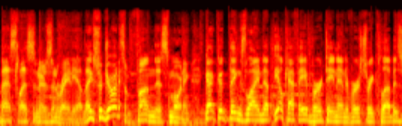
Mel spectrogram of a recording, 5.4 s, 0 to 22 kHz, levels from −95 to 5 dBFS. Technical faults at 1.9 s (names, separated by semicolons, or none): jitter buffer speed-up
